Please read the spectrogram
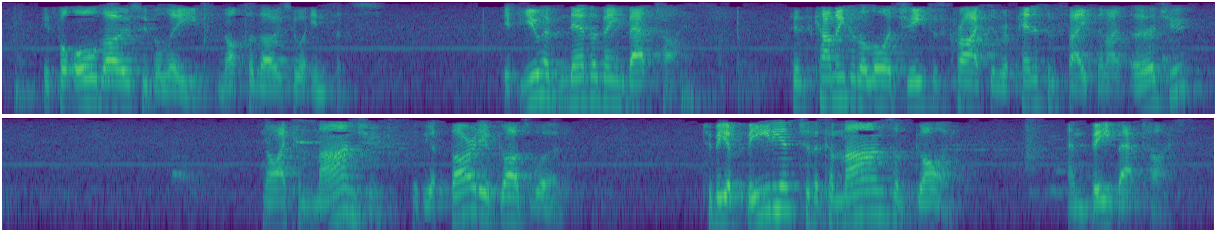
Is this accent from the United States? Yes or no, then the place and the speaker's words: no; Australia; I'm an Australian.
